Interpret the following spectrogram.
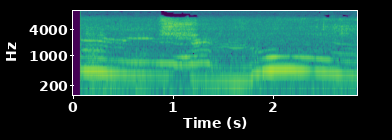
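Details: Dog howling alongside another dog indoors: one smooth tonal howl that slides down from a mid pitch, dips lower, then swoops back up and holds before tapering, with steady low hum underneath.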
